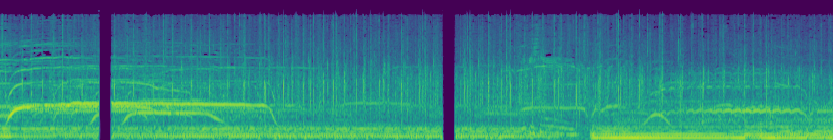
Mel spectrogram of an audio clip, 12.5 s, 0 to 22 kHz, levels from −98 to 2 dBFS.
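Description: A recording of sounds with two stream reconnects, at 1.49 s and 6.64 s. Each drops out for about 0.18 s, then a fresh decoder resumes 0.30 s and 0.49 s earlier.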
